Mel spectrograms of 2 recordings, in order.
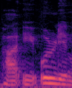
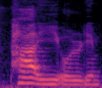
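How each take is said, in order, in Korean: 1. 강세는 세 번째 음절에 있어요. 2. 강세는 첫 번째 음절에 있어요.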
